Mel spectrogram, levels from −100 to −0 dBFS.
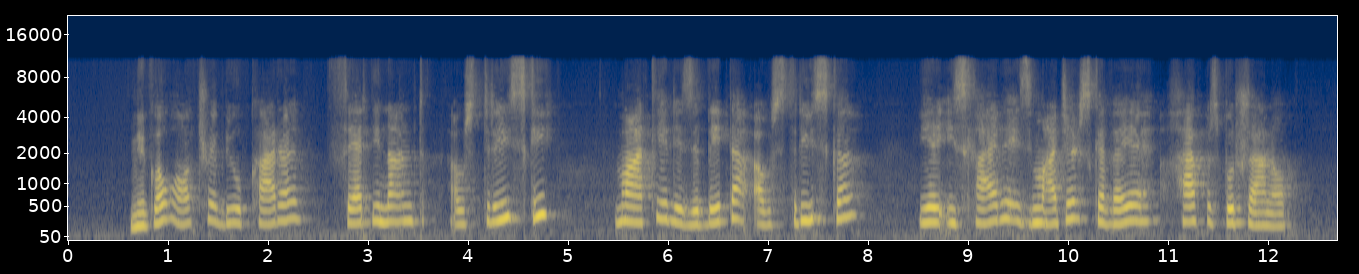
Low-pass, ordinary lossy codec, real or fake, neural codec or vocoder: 10.8 kHz; none; fake; codec, 16 kHz in and 24 kHz out, 0.8 kbps, FocalCodec, streaming, 65536 codes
